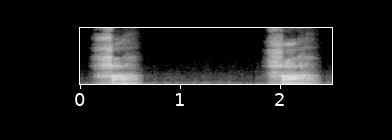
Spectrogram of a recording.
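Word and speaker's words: ح: doesn't have any dots this is exactly the same as the english h but it's aspirated which means that the air must come out of the lines close your eyes listen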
